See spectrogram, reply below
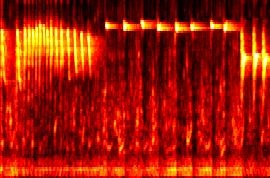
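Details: Cucak kinoy, full besetan song for training competition birds: a fast chattering run of high notes, then about nine thin, evenly spaced high pips and a few dropping notes.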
